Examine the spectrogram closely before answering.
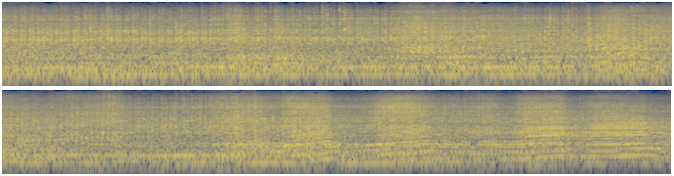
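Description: Cars crunch as they collide.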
